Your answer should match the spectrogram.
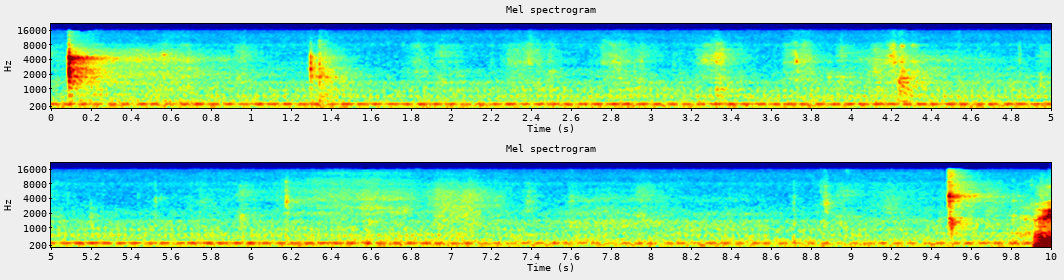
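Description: Metal camera plate and Arca-Swiss clamp being handled and seated: a sharp click right at the start, another click about a second later, then a few lighter ticks, over a faint steady hum.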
